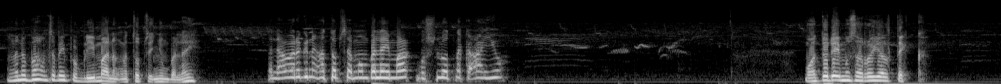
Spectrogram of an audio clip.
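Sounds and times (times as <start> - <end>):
faint bird chirps: 0.0 - 10.0
low electrical hum: 0.0 - 10.0.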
